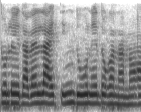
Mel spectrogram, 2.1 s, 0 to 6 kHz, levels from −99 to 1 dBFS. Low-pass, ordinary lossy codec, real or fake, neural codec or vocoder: 5.4 kHz; none; fake; vocoder, 22.05 kHz, 80 mel bands, Vocos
